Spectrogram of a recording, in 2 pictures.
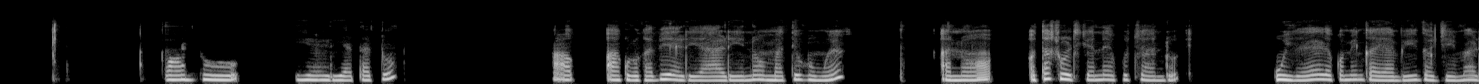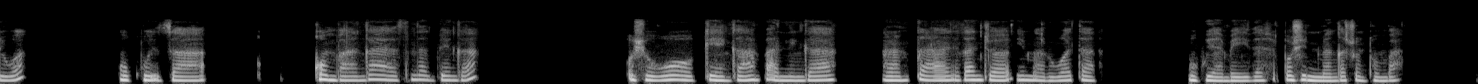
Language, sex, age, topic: Oshiwambo, female, 25-35, finance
